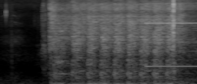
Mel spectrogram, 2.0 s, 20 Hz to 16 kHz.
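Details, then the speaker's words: Toyota Camry with no-communication codes U010187, P061347, B279986 and P0606, after a failed key registration attempt: steady starter churning at about eight beats a second with no firing. Owner guesses the failed registration disabled the fuel; not confirmed. "see what happened did it do anything yeah so I guess it disabled the fuel"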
